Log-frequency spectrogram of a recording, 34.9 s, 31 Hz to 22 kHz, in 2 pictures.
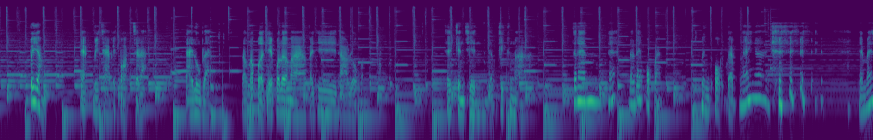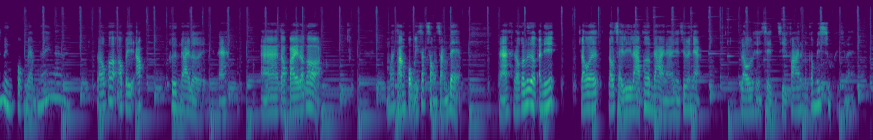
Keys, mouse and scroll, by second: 0.5 click, 4.3 click, 6.9 click, 9.6 click, 9.8 click, 21.5 click, 23.3 click, 25.7 middle click, 27.5 click.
